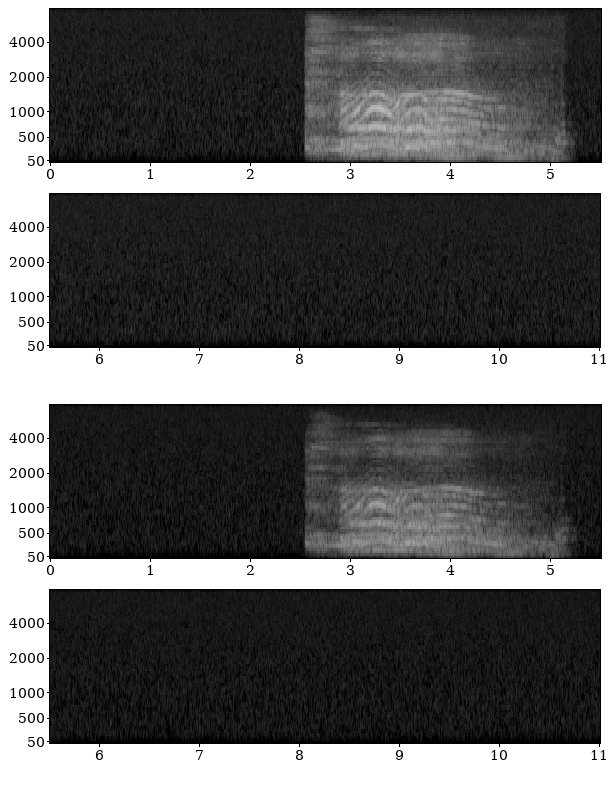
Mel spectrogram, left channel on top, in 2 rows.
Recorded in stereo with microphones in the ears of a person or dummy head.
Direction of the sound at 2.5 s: 35° left (ahead or behind).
